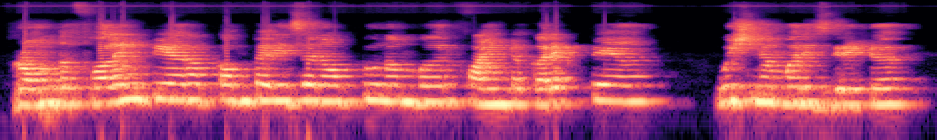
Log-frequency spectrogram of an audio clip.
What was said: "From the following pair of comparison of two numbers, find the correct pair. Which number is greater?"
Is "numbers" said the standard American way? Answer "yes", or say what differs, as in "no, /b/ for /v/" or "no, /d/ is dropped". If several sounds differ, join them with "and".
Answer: no, /z/ is dropped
